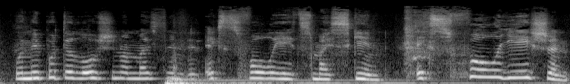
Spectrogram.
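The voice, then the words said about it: Put-on Polish accent. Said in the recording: “pump up my Polish accent”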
